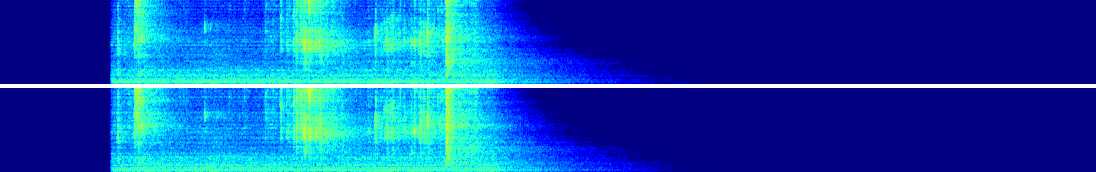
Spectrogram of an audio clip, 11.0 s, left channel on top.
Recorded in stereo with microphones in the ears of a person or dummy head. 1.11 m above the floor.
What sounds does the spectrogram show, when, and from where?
1.1 s a crack: 15° left (ahead or behind), 1.7 m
